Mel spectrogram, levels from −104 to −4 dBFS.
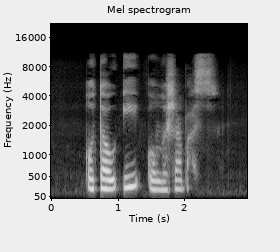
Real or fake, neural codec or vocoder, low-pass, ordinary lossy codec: fake; codec, 24 kHz, 1.2 kbps, DualCodec; 10.8 kHz; AAC, 48 kbps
